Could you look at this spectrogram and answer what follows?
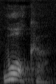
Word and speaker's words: Walker: more all that Mrs vka is keeping me busy Anna do this Anna do that she is a slave driver at vka Walker v w is pronounced W your employer's name is Walker yeah vka do you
